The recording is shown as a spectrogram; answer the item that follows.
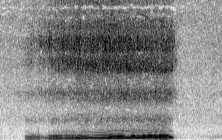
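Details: Deeply sleeping Maltese in total darkness gives a single long rasping snore, rising slightly in pitch as it swells, about one and a half seconds of buzzy drone before stopping abruptly, with a quiet room around it.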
